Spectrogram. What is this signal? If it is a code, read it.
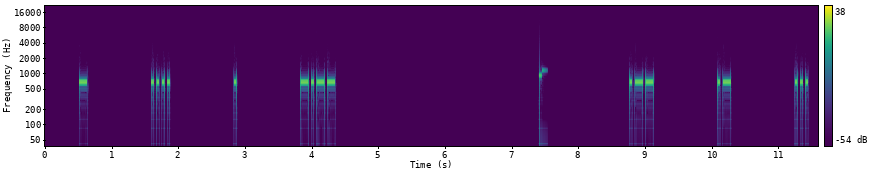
Morse code, heard as a keyed tone, about 30 wpm, spaced as for 8 wpm, 700 Hz. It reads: THEY WAS
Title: 8x Character Spacing - Top 100 Words - 30wpm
